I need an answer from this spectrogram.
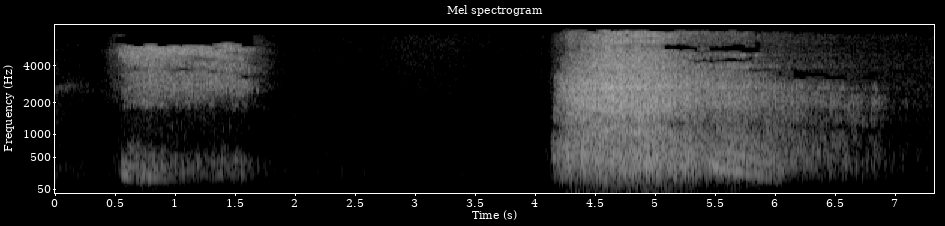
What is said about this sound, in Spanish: Luego haremos una última respiración que es simplemente una respiración profunda donde al exhalar sacamos el aire del cuerpo por completo.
